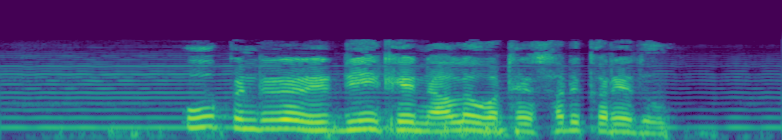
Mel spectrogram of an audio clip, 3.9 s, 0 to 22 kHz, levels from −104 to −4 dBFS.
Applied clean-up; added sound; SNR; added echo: neural mask model RNNoise.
